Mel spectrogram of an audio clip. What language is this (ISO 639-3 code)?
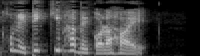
ben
